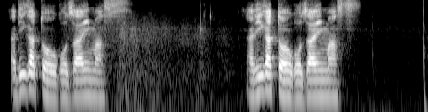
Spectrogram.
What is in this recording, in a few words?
Arigato Gozaimasu Pronunciation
